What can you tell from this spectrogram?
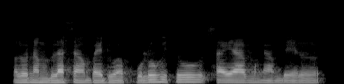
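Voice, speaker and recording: A man speaks at a very deep, low pitch in a monotone, flat intonation. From Bali, Indonesia. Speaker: Jesuit seminarian leading a Bible study. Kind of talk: online Bible study session.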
